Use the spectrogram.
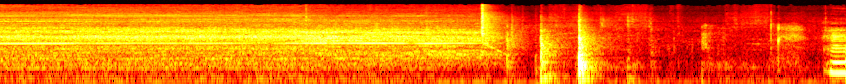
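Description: A heat tool warms ink on a handmade folded aperture card, giving a steady, even blowing hiss for about five seconds before cutting off. A few short knocks and handling sounds follow, with a brief burst at the end.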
